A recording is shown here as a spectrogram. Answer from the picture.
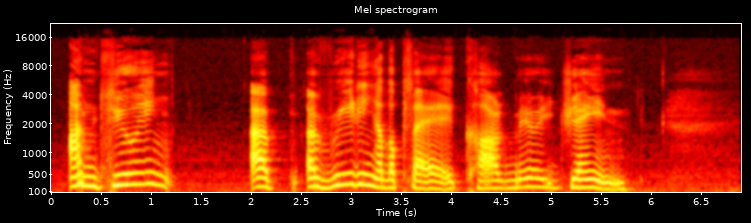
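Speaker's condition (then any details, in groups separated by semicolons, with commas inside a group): Dystonia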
